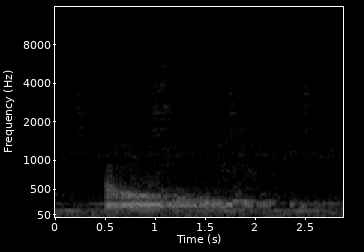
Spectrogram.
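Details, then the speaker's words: Low, drawn-out gurgling rumble from an adult's stomach in a quiet room, which the speaker apologizes for as stomach growling: borborygmi. "Sorry if you can hear my stomach growling. Oh my gosh. Oh my gosh, what an embarrassment. My stomach is rumbling."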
